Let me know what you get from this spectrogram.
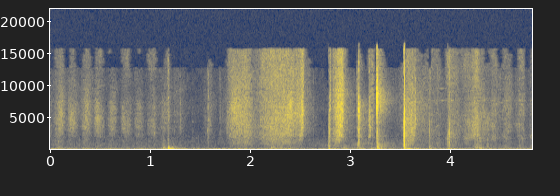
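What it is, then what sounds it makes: Leather boot being scraped. A hand-held metal scraping tool is drawn along the brown leather shaft of a cowboy boot. The result is a quiet, steady rasping scrape with a low undertone and bright hiss, broken by a few sharper, louder strokes in the second half.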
